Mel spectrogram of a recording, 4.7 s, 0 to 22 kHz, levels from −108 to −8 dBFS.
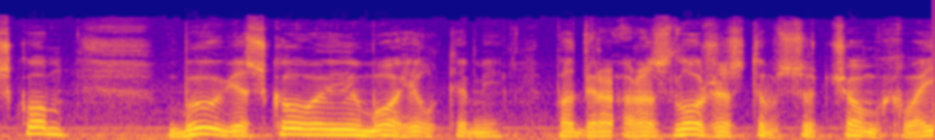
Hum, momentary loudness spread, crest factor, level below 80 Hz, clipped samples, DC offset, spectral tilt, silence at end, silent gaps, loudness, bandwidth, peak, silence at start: none; 9 LU; 12 dB; -44 dBFS; under 0.1%; 0.4%; -6 dB/octave; 0 s; none; -19 LUFS; 12.5 kHz; -6 dBFS; 0 s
